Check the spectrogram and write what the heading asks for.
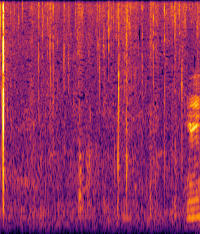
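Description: Wood fire crackling in an open steel cone kiln as pruning wood burns down to charcoal: one sharp pop at the start, then a few faint scattered crackles.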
